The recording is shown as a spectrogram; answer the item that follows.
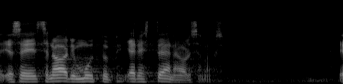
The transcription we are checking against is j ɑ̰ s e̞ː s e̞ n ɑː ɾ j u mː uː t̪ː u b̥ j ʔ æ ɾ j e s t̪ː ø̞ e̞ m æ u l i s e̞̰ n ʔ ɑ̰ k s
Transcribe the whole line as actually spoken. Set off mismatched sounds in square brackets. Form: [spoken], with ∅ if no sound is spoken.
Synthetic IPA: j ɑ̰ s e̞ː s e̞ n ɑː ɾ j u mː uː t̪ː u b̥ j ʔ æ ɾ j e s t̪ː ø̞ e̞ [n] æ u l i s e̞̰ [m] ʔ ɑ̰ k s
